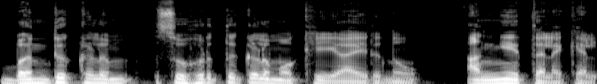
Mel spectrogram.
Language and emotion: Malayalam, neutral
